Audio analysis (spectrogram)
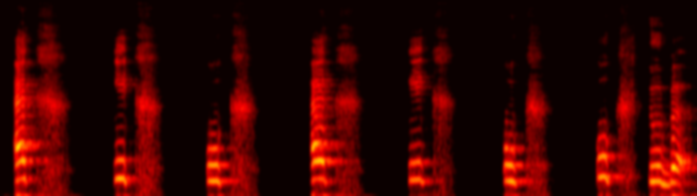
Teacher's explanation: Kaf bila mati dia ada desiran, dipanggil sebagai hamas.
